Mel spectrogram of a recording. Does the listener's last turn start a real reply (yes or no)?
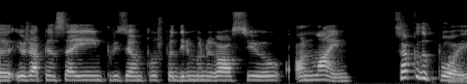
no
